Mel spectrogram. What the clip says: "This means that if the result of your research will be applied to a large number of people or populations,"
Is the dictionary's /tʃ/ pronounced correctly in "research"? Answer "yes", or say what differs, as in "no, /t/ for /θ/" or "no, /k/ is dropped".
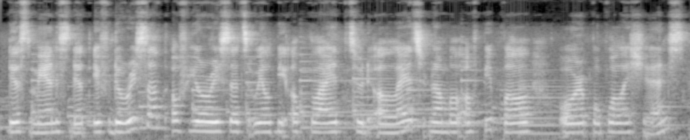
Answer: no, /s/ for /tʃ/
